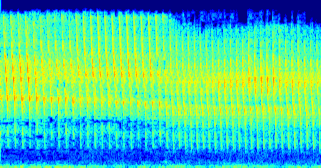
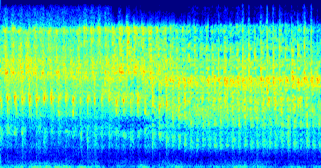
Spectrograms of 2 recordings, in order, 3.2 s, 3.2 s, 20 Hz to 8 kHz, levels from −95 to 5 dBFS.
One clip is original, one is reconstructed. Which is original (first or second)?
first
